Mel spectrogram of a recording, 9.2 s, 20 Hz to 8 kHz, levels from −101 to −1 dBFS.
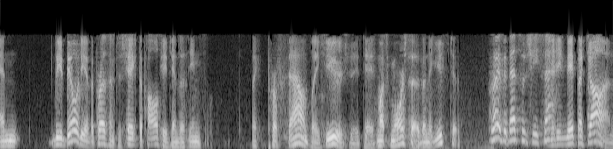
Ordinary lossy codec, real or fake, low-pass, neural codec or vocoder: AAC, 16 kbps; fake; 7.2 kHz; codec, 16 kHz, 1 kbps, X-Codec, HuBERT features, trained on general audio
